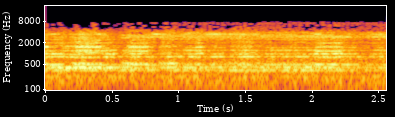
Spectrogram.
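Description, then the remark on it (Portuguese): The horns of hundreds of cars and pickup trucks in a drivers' protest through a city centre blare at once in a loud, continuous, overlapping chorus of sustained honks, with no pauses and no voices. “O buzinaço durou cerca de 2 horas.”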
